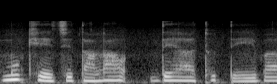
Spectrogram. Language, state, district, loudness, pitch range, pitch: Idu Mishmi, Arunachal Pradesh, Lower Dibang Valley, -16 LUFS, 165-185 Hz, 175 Hz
